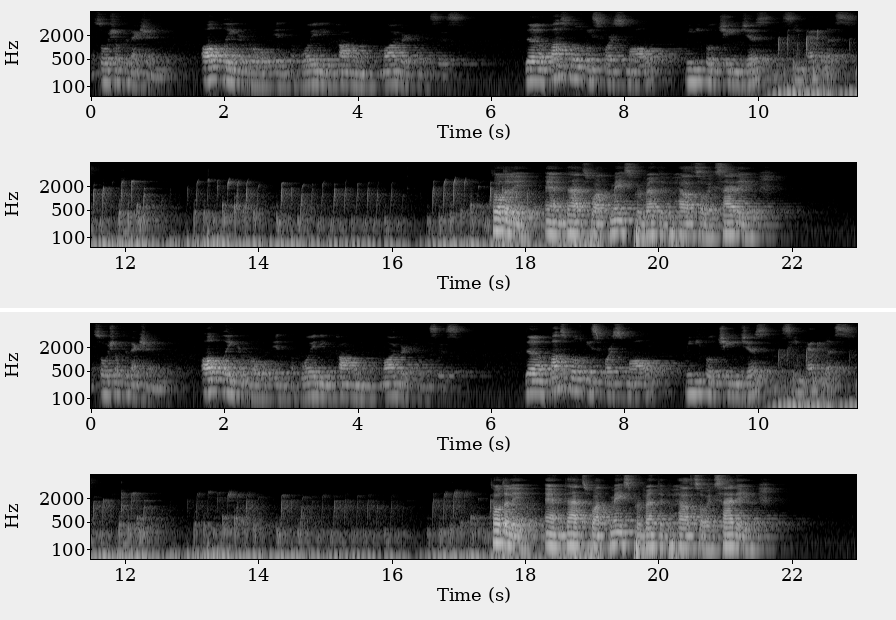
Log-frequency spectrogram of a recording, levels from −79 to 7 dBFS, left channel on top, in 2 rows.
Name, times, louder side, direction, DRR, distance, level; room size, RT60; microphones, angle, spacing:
voice 1, 0.0-1.1 1.7-5.5 6.5-8.4 8.9-11.4 11.9-12.0, right 1 dB, 45° right, 1 dB, 1.5 m, -32 dB
sound 1, 9.9-19.1, left 1 dB, 65° left, 0.8 m, -33 dB
voice 2, 17.5-18.0 18.3-21.6, right 2 dB, 75° right, 2 dB, 0.7 m, -23 dB
7.7 x 5.8 x 4.1 m, 1.4 s
head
